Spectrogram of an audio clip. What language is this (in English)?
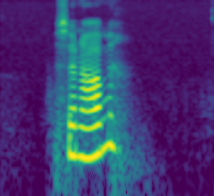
Danish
